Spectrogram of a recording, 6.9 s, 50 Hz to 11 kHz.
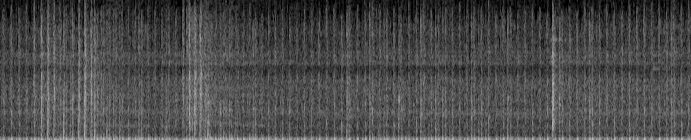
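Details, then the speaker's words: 1998 Honda Shadow 750 ACE after carburetor clean, sat over 5 years: loud open exhaust thump, likely no baffles, at fast idle with uneven stumbling beat; owner suspects fuel issue from old gas starting to go bad — hesitant running, loud exhaust. "okay so there's a good indication of how it sounds it's pretty loud honestly kind of too loud but it seems sacriligious to change the pipes to make it quieter"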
